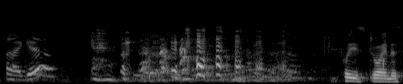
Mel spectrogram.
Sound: laughter

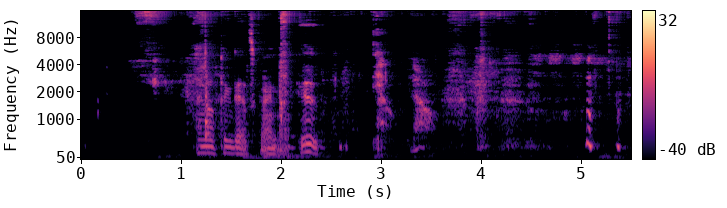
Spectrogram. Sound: laughs

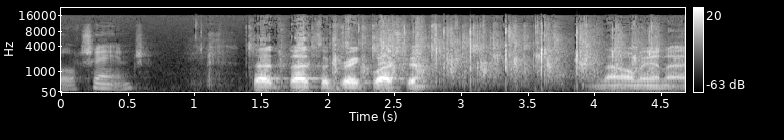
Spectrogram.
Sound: applause

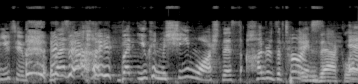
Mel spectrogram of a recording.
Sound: laughter

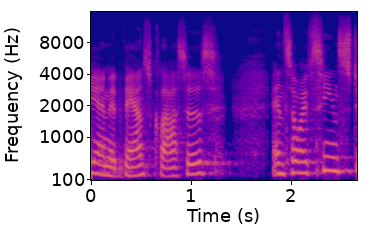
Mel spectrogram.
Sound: none

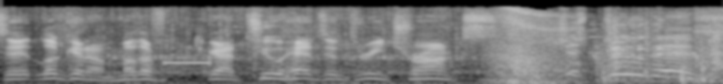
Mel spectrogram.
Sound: beep

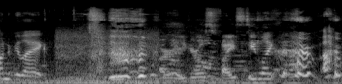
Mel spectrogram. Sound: laughs

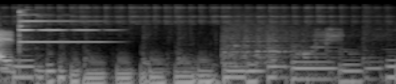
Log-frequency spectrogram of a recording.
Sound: bell dings

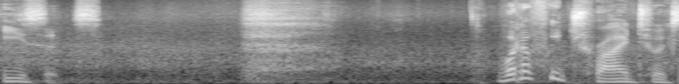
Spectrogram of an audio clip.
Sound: sigh

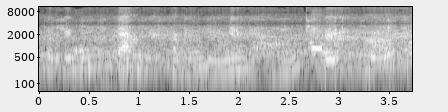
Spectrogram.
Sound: crowd murmuring

